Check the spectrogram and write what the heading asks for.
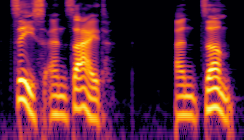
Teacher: So this is replacing the TH sound with the Z sound.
